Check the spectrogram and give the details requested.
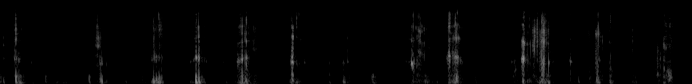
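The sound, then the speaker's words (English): Crunchy chewing of chocolate, a dozen or so sharp bites and chomps in an uneven rhythm, loud, with no talking in between. “We need to get to that chocolate pretty quick.”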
